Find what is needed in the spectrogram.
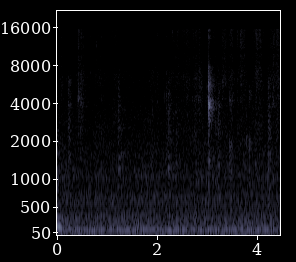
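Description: Faint clicks and crackles of shrimp being peeled and seafood handled by hand on a plastic-covered table, with one sharper click about three seconds in, over a steady low hum.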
